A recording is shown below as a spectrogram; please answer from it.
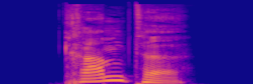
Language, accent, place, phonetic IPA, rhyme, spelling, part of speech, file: German, Germany, Berlin, [ˈkʁaːmtə], -aːmtə, kramte, verb, De-kramte.ogg
- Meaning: inflection of kramen: 1. first/third-person singular preterite 2. first/third-person singular subjunctive II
